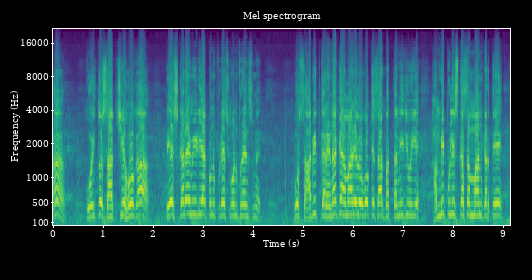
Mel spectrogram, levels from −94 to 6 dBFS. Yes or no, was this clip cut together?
no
